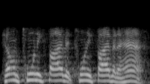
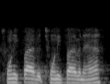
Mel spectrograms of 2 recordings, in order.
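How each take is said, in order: First: High mock trader feeding a line; imitated urgent instruction. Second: Slightly raised, questioning repeat; unsure parroting. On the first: Traders telling the newcomer what to quote, urgent mock instruction. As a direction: voice pitched way up. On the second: Retold or imitated. Newcomer repeating the quote into the phone, unsure parroting. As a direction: imitate a novice relaying words.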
